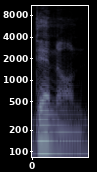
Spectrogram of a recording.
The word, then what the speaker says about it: Denon: I pronounce it Denon, D E N O N, a pretty popular brand for home entertainment and audio.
